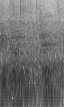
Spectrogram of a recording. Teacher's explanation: We had an approach at the end of good. We had a release at the beginning of day, but between them we had a long hold.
